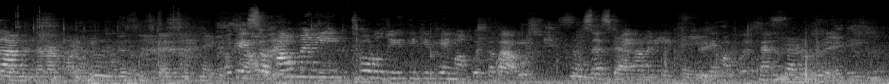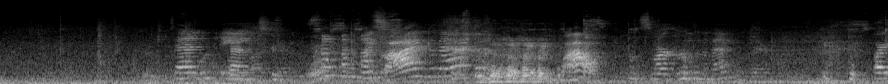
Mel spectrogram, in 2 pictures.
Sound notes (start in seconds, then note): 13.3 laughing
